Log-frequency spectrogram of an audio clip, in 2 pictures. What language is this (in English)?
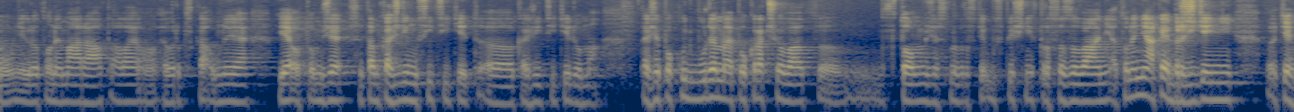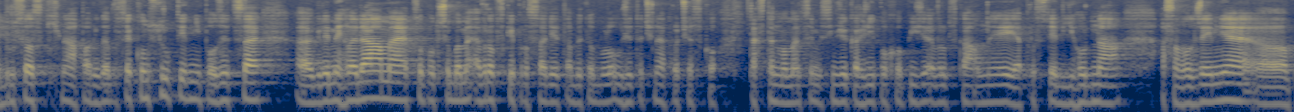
Czech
